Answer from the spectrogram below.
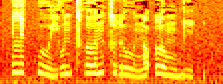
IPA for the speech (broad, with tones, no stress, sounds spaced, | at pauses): l e˦˥ k̚ p uː˨˩ j u˧ n tʰ ɤː˦˥ n k r uː˨˩ n ɔ˦˥ ʔ l o˧ m b i˨˩ ʔ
